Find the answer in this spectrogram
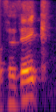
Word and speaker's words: Vivek: message and the uh Vivek uh I always I always want to mispronounce that but you know I remember his helpful uh advice that rhymes with cake uh his big argument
